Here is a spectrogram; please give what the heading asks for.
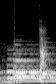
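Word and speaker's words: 닭: Dia tidak dibaca dak, tapi dia dibacanya itu tak ya. Dia nggak dibaca tak atau nggak dibaca tak atau dat gitu, tapi agak ke t gitu ya. Jadi dibacanya tuh tak gitu ya. Tak. Ini artinya ayam. Jadi serial ini dia tidak dibunyikan. Dia tidak dibunyikan. Jadi yang dibunyikannya itu akhir dari konsonannya aja. Akhir dari konsonannya aja nih, yang akhir dari sininya aja. Itu dibacanya jadi tak.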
